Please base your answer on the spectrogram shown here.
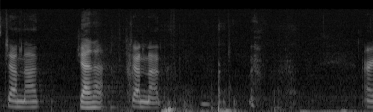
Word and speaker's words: Jannat: Janat, J-A-N-N-A-T. Did I pronounce it correctly? It's Jannat.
